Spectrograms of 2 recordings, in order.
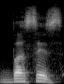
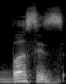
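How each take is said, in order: First: The plural ending is voiced, like iz. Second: The plural ending is voiced, like iz.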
